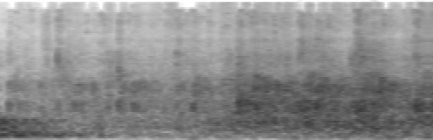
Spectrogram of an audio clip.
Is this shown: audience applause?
yes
